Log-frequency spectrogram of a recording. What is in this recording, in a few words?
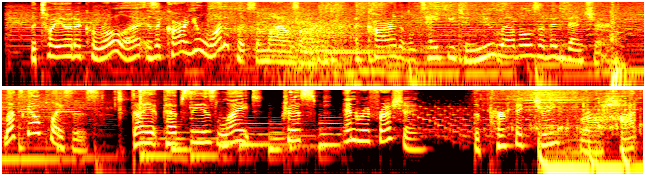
Commercial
